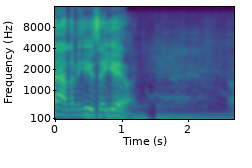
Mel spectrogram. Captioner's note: crowd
